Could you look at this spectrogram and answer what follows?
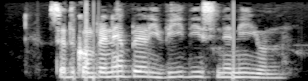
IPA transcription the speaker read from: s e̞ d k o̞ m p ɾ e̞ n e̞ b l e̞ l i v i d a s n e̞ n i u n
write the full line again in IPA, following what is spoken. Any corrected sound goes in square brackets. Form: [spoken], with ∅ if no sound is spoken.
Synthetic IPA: s e̞ d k o̞ m p ɾ e̞ n e̞ b l e̞ l i v i d [i] s n e̞ n i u n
